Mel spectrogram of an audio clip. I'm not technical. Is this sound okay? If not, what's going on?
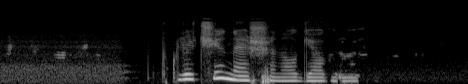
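No. Two problems stand out.

Other side's voice leaking through: from the start to about 1.3 s, the device on this end was most likely playing the other person through its loudspeaker, and the part meant to cancel that echo didn't remove all of it. You can hear a faint second voice under the main talker, well below it in loudness, so it sounds like someone quietly talking in the background.

Speech suppressed in double talk: between about 3.27 s and 3.81 s, both people were likely talking at once. The echo canceller couldn't tell the local talker apart from the echo, so it turned everything down. For roughly half a second the main voice drops sharply in loudness, almost disappearing, before coming back.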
